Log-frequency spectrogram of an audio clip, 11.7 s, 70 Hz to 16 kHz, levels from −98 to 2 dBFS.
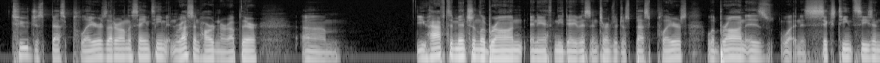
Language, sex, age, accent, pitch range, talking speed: English, male, 10-29, American, 105-120 Hz, 200 wpm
